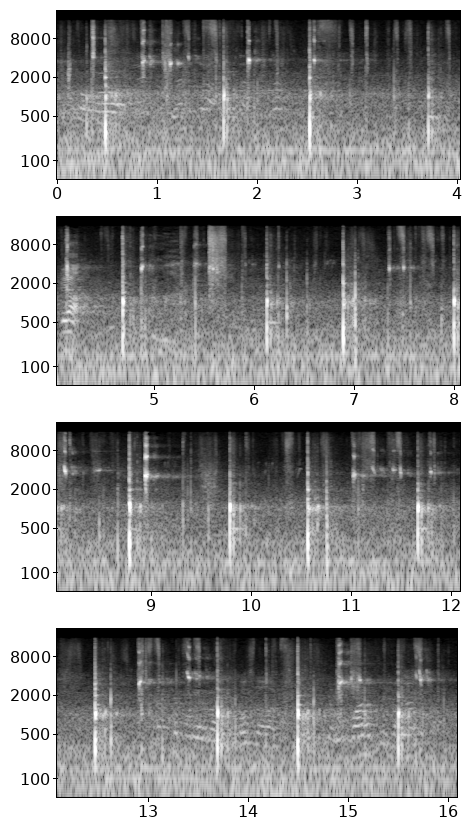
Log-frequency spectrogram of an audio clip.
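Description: Tennis balls being struck by rackets and bouncing on a hard court: sharp pops roughly once a second, with faint voices in the background.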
